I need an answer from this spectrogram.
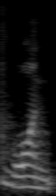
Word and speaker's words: won: अच्छा, आपका जो मेन प्रॉब्लम थी ना आपकी प्रोनाउंसिएशन वन की, WON इज नॉट वॉन, इट इज वन।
